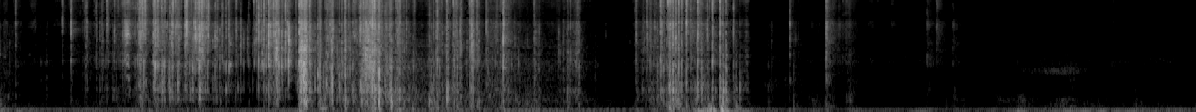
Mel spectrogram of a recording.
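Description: Foil wrapper of a Topps Gallery baseball card pack crinkling and tearing as it is ripped open by hand, from about half a second in to about four seconds, with a second burst of crinkling about five seconds in. Then only soft rustling as the cards are handled.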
